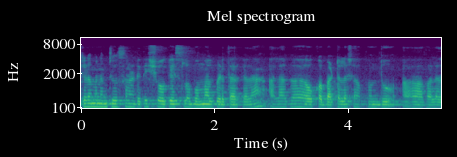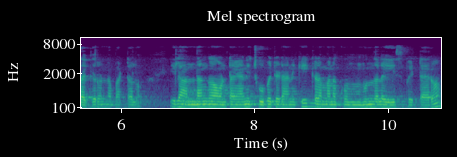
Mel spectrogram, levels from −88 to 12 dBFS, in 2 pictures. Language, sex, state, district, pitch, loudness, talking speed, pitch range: Telugu, male, Karnataka, Gulbarga, 130 Hz, -20 LUFS, 140 wpm, 125-135 Hz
